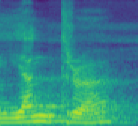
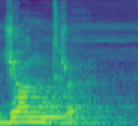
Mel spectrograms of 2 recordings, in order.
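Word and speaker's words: यन्त्र: Srila Prabhupada would say Jantrarud, because in Bengali yantra, machine, is pronounced jantra. Yatra, pilgrimage, is pronounced jatra, and so on.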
